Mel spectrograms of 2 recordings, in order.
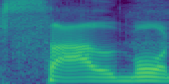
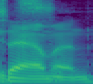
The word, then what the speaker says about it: salmon: No, but also my pronunciation, salmon. I'm pronouncing every single letter, whereas in English it's... Salmon.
